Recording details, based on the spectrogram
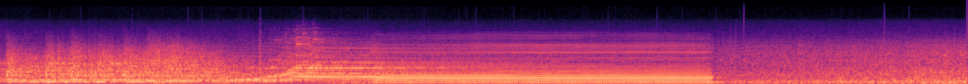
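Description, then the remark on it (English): A foghorn sounds one long, deep blast that swells in and holds steady for about four seconds, rich and droning, over a constant low background rumble, then cuts off abruptly. “What sound? That foghorn? It sounds like foggy weather.”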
